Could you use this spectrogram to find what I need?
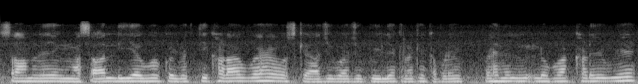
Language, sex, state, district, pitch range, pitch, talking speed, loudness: Hindi, male, Madhya Pradesh, Katni, 135-145 Hz, 140 Hz, 215 wpm, -14 LUFS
